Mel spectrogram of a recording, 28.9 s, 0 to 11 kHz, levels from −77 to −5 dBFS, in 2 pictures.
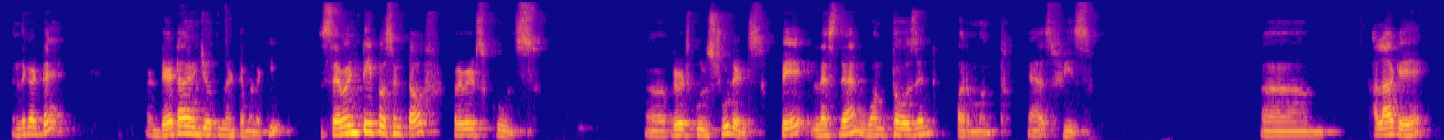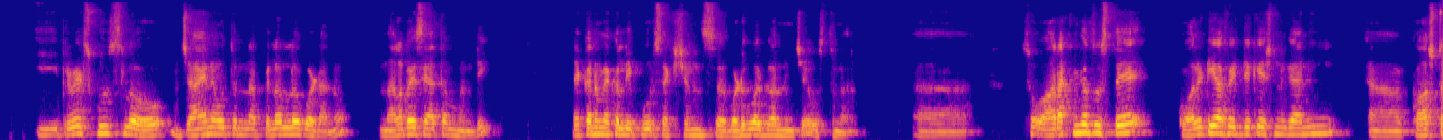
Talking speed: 100 wpm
